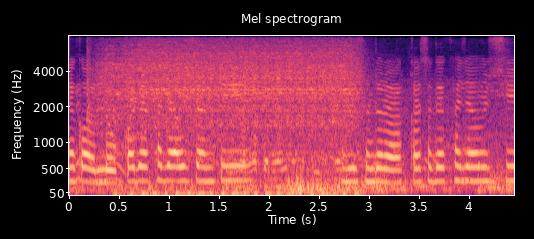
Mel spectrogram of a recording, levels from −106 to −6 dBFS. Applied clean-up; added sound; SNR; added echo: none; Engine / Vehicle; 7 dB; none.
